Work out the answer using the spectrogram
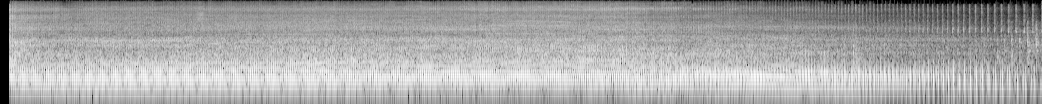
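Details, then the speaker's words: Four-wheeler engine revving at a high steady pitch while sitting at rest, then slowly winding down; idle speed far too high, a fast idle. "That's what I mean by fast idle. It sounds like it's zooming off, but it's just sitting here."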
